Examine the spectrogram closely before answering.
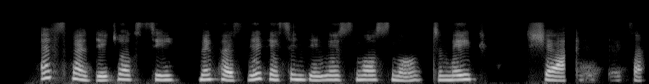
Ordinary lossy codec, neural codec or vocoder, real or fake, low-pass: none; codec, 16 kHz, 1 kbps, FreqCodec, smaller model; fake; 7.2 kHz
